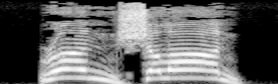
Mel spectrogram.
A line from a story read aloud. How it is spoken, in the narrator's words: Adolin shouted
